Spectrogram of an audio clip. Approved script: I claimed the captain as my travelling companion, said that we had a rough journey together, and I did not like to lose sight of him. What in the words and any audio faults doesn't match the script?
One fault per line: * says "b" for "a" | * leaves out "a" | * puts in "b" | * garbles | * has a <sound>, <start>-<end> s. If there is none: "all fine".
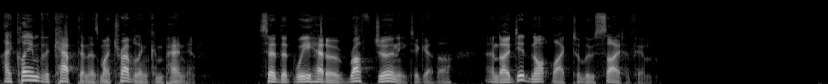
all fine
